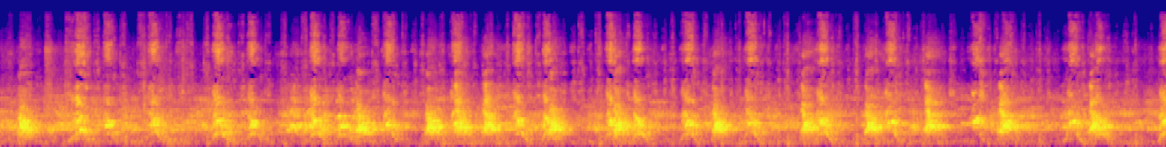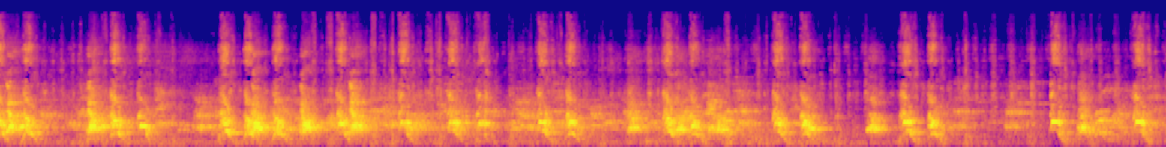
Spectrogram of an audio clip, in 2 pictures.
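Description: Dogs in a shelter kennel barking, several barks a second with hardly a pause, overlapping one another.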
